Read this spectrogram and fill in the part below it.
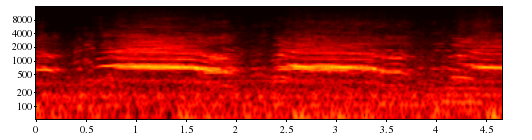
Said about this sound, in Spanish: Pero había un grupo ahí que empezó a, gritar y podemos meter aquí el audio para que la gente escuche.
